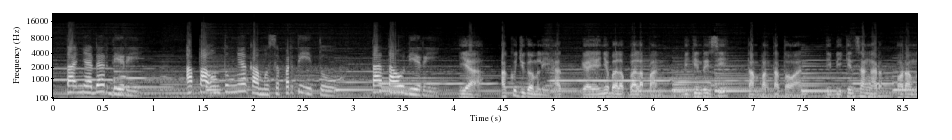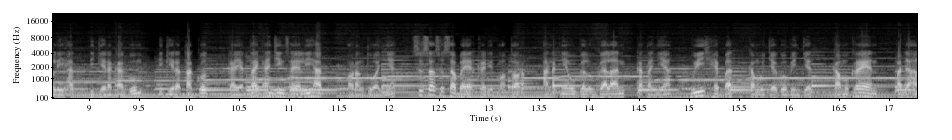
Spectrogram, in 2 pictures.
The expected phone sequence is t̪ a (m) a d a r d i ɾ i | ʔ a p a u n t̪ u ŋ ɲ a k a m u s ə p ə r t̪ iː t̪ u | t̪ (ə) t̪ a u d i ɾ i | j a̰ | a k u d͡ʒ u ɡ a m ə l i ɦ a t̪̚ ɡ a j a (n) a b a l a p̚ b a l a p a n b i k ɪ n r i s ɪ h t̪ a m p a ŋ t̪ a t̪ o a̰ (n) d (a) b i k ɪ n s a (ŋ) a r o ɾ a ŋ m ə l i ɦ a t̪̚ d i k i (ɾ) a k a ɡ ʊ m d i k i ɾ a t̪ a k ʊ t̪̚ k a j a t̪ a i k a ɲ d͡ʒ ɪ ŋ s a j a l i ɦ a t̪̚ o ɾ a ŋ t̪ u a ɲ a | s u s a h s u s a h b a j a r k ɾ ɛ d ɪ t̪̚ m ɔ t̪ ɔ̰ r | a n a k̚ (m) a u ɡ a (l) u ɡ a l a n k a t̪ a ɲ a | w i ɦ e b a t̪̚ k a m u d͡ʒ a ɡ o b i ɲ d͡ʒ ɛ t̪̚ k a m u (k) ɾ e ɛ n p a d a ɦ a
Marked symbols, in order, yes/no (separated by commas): no, no, no, yes, no, yes, yes, no, yes, yes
